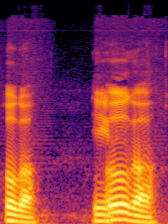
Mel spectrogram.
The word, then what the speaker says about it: Hugo: Ugo. Ugo in Spanish, Hugo in English. Okay. Yeah. The H is silent, guys.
